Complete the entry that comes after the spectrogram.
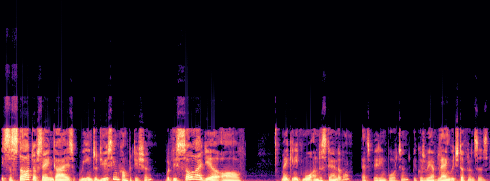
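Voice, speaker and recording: A man speaks as an expert guest in a radio interview. His voice is husky and swings widely in pitch as he makes emphatic, repeated points. The sound is somewhat dull and lo-fi. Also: sing-song, moderate pace. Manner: emphatic, repeats phrases for effect.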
